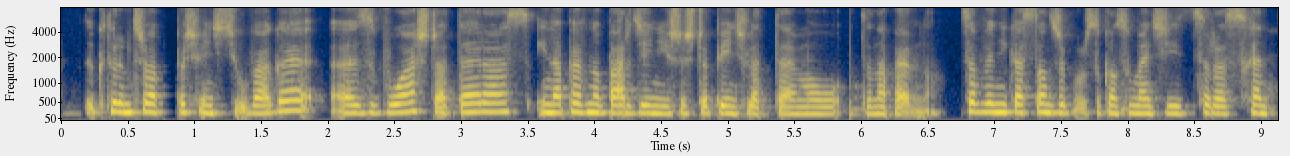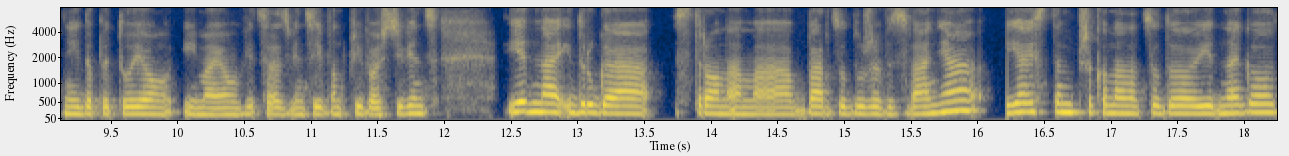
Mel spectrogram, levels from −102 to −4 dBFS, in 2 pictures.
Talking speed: 160 wpm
